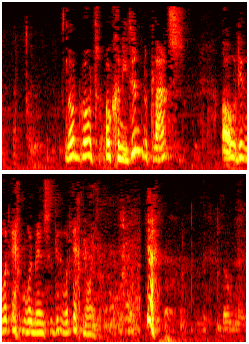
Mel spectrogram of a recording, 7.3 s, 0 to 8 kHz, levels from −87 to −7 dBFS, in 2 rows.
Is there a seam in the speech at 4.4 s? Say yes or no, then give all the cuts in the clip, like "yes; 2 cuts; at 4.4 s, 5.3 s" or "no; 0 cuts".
no; 2 cuts; at 2.1 s, 5.7 s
